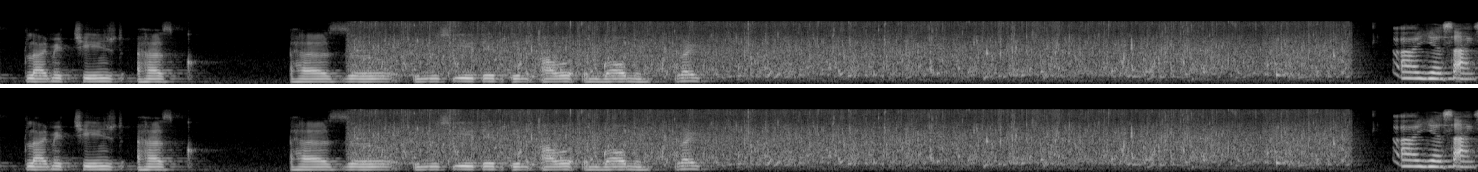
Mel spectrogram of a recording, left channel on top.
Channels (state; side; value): identical; both; correlation 1.00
